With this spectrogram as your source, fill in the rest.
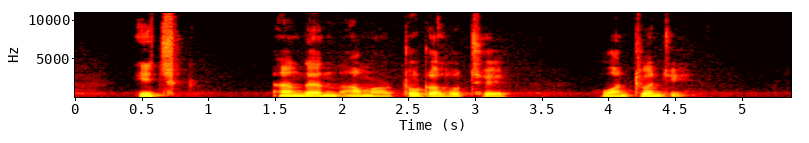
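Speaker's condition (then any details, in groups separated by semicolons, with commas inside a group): No condition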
